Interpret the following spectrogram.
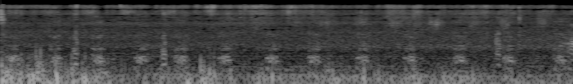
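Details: Mini pig from a Southern California farm, a little male with a black spot on his snout and a black saddle, giving low rhythmic grunts about three per second, steady and soft, over a low rumble with human voices nearby.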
